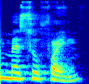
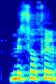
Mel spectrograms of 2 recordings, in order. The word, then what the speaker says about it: mesophyll: किस में होते हैं, इसकी करेक्ट प्रोनाउंसिएशन की बात करें तो ये है मेसोफाइल, ठीक है बात। मैं मेसोफिल बोल देती हूँ पर वो है क्या, मेसोफाइल।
